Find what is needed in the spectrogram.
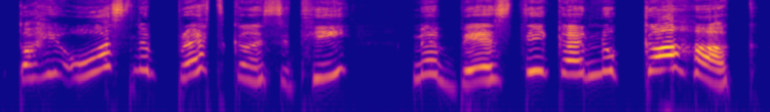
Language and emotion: Kashmiri, angry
